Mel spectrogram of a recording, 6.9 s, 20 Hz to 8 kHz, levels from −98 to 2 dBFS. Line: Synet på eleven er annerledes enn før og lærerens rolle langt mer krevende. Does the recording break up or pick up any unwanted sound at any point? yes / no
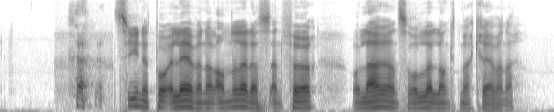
yes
